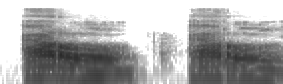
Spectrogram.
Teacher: Secara bahasa takrir itu sesuatu yang berulang lebih dari sekali ya. Nah, khusus untuk ro ini getarannya itu nggak sampai lebih lah dari dua kali, nggak sampai ketiga antara satu sama dua.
